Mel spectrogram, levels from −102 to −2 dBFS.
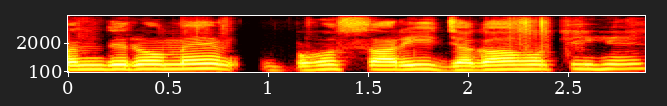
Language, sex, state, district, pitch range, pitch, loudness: Hindi, male, Uttar Pradesh, Muzaffarnagar, 170-195 Hz, 185 Hz, -14 LUFS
